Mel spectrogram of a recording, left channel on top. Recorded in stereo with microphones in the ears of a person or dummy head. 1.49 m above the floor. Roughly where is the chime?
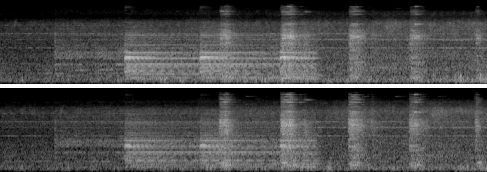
Centre.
